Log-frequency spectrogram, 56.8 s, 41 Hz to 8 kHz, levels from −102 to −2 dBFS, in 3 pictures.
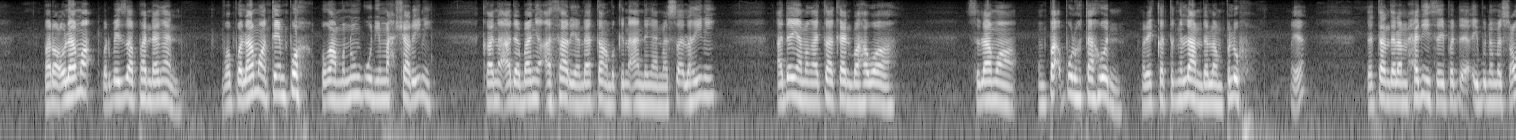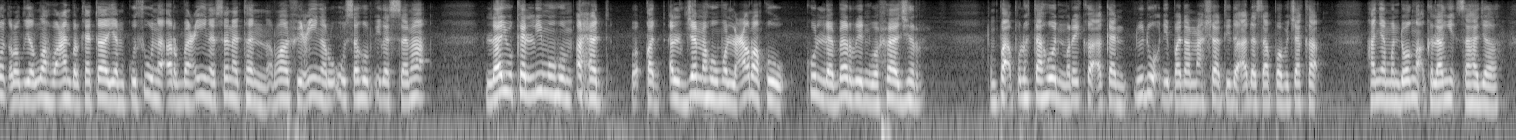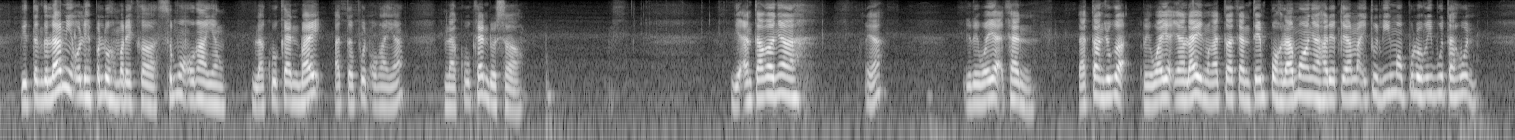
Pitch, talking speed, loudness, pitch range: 185 Hz, 115 wpm, -16 LUFS, 170-205 Hz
